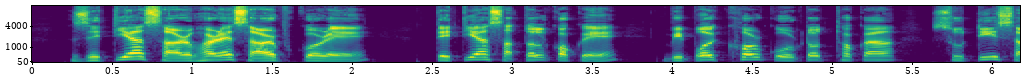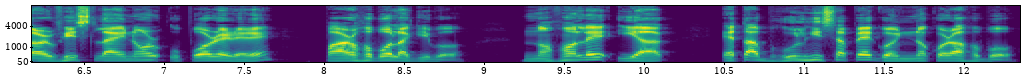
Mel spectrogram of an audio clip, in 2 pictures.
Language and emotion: Assamese, neutral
